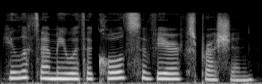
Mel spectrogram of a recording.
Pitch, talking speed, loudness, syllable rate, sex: 255 Hz, 205 wpm, -14 LUFS, 5.6 syllables/s, female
